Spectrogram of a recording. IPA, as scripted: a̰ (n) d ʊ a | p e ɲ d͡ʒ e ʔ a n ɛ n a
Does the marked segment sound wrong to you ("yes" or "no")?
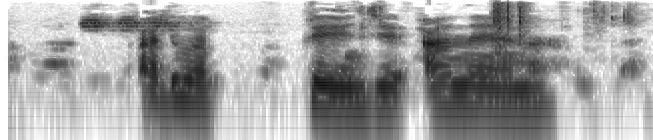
yes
